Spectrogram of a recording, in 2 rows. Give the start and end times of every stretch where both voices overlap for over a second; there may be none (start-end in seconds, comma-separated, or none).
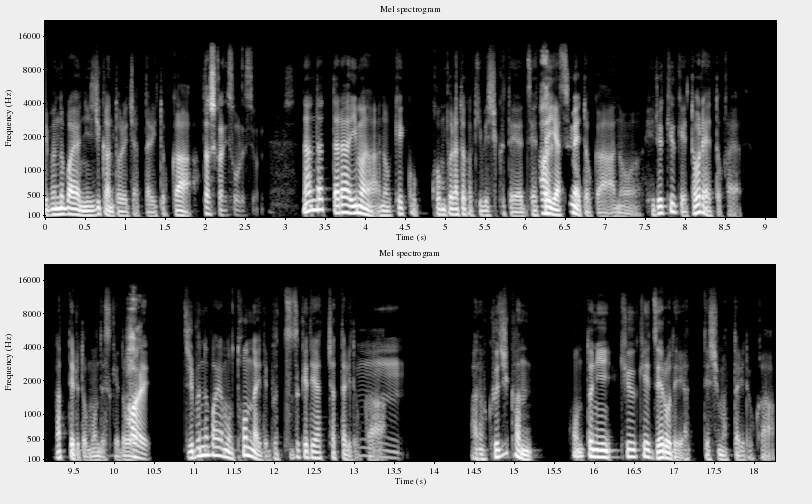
none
